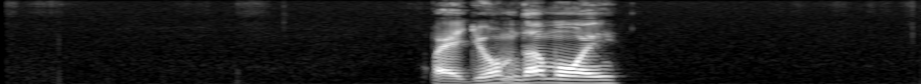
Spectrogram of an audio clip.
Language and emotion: Russian, angry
